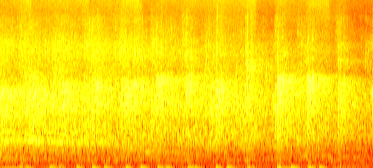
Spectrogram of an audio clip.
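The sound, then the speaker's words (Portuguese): An audience claps steadily together for Jesus, a dense, continuous wash of applause from many hands that holds at an even level for several seconds without voices standing out. “Muito bem, uma salva de palmas, para Jesus, para a vida daquela irmã ali que gritou a fé.”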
